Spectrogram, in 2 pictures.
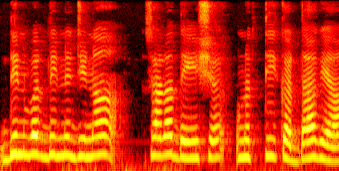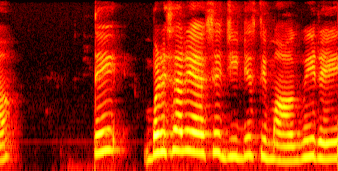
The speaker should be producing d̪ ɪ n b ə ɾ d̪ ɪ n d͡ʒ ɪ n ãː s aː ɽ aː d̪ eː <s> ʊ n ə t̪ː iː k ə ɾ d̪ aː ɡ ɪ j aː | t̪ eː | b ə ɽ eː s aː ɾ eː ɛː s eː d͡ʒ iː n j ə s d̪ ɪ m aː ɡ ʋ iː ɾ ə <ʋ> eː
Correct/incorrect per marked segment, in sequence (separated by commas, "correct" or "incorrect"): incorrect, incorrect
